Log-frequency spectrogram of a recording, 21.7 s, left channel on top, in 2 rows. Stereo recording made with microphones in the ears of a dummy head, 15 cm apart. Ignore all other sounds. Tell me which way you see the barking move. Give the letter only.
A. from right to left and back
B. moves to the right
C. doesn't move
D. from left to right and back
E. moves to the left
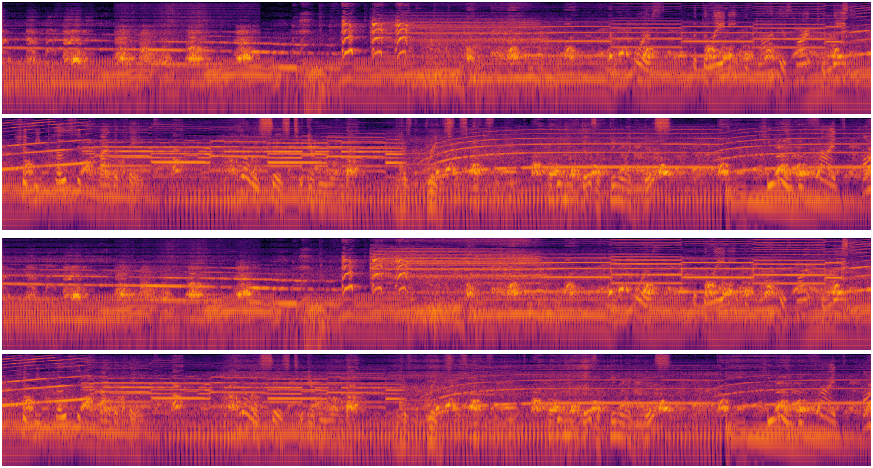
D.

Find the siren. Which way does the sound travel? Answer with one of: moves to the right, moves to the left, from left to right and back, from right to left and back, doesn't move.
moves to the left.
